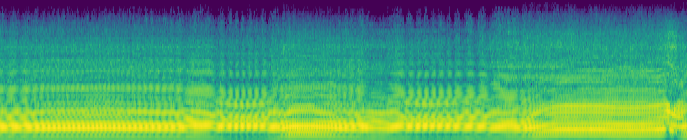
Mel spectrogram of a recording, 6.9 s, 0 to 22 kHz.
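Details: Holztfforma G660 chainsaw, warming up, after losing top-end power while milling (fuel filter suspected): clean steady buzz that dips into the cut and recovers smoothly, now holding in the cut; running more normally, low-end adjustment still pending.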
